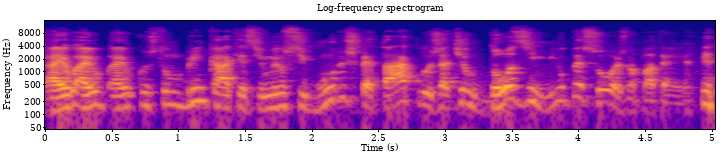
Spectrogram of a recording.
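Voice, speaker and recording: A man speaks at a moderate pace. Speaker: comedian. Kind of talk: interview. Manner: halting.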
